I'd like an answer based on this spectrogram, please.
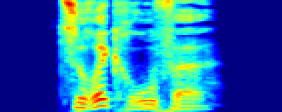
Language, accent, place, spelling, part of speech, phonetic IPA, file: German, Germany, Berlin, zurückrufe, verb, [t͡suˈʁʏkˌʁuːfə], De-zurückrufe.ogg
- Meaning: inflection of zurückrufen: 1. first-person singular dependent present 2. first/third-person singular dependent subjunctive I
